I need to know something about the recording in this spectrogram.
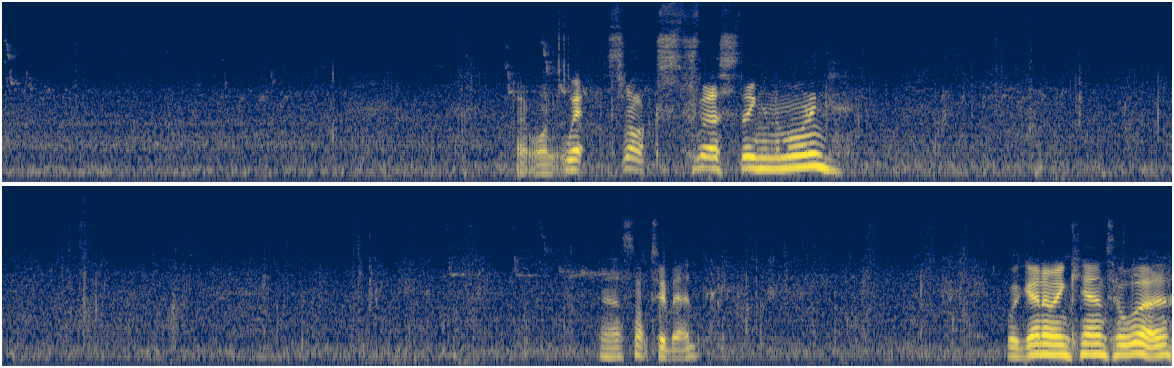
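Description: Footsteps swish and crunch through dry grass.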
